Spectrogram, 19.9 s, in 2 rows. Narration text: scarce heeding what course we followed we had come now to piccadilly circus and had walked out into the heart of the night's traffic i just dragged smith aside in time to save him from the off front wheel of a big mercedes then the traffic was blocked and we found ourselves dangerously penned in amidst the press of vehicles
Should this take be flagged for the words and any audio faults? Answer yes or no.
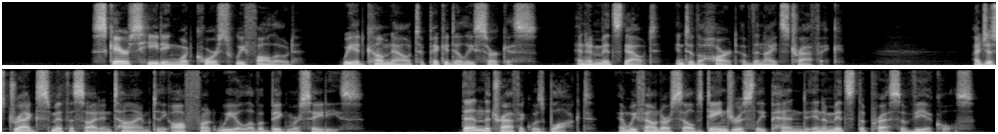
yes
